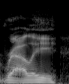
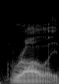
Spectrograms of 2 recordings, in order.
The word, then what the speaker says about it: Raleigh: When I had a hell of a time getting back, and I was in the Raleigh airport, and I stopped and I was getting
